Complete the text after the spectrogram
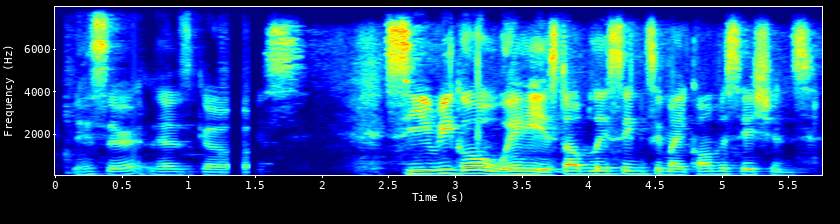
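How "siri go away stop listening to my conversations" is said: loud, sharp command at the phone; shouting at Siri. Real, not acted. Streamer shouting at Siri to stop listening, loud. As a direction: tell the assistant off, full voice.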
